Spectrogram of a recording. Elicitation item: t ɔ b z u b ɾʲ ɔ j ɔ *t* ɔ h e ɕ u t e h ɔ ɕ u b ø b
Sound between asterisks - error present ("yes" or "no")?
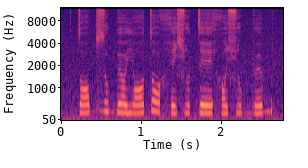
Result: no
